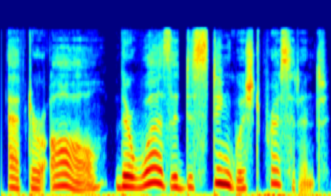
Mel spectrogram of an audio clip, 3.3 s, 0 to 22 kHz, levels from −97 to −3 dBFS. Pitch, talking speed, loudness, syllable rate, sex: 210 Hz, 125 wpm, -16 LUFS, 4.5 syllables/s, female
